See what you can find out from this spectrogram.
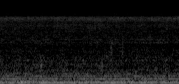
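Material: Nothing is struck.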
